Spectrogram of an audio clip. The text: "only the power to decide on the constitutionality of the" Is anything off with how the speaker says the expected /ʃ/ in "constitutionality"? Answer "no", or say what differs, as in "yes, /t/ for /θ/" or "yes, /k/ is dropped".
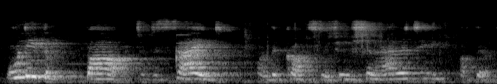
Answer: no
